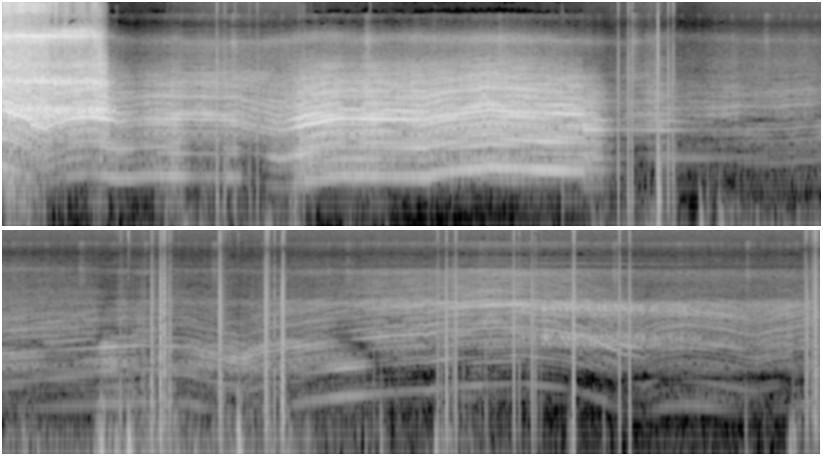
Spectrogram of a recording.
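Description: A car engine revs loudly and changes pitch as the car drifts.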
